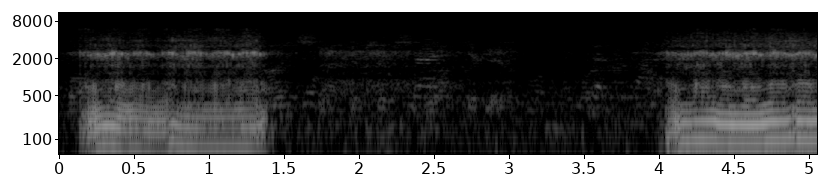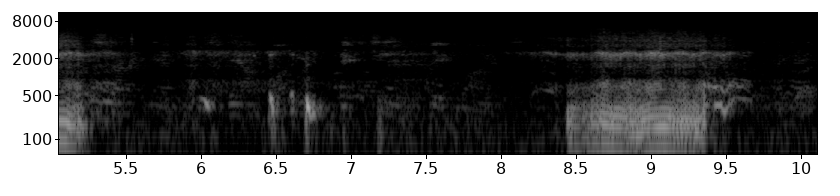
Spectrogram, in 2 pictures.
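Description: Three long, buzzing, vibrating snores about four seconds apart, with soft noises between; about 14 a minute. Snoring.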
